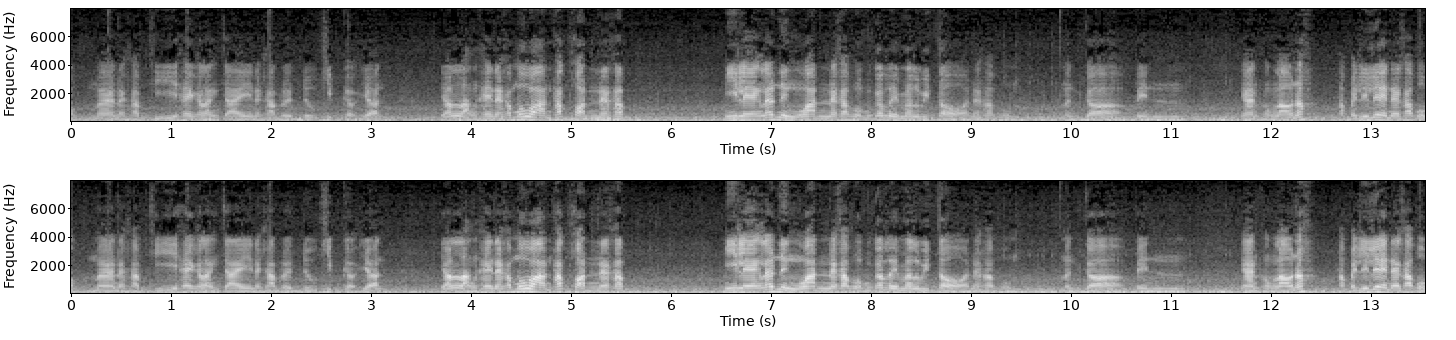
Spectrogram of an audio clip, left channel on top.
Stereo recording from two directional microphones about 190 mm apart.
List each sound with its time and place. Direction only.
0.3 s speech: 15° right (ahead or behind)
